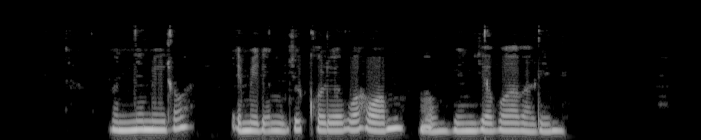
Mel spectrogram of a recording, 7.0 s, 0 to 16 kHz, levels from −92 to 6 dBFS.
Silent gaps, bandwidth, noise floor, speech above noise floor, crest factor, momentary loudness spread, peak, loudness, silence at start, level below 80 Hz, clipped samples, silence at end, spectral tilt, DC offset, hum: 2.21-2.30 s, 4.12-4.17 s; 8.2 kHz; under -90 dBFS; over 63 dB; 16 dB; 8 LU; -14 dBFS; -29 LUFS; 1.1 s; -74 dBFS; under 0.1%; 1.4 s; -8 dB/octave; under 0.1%; none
